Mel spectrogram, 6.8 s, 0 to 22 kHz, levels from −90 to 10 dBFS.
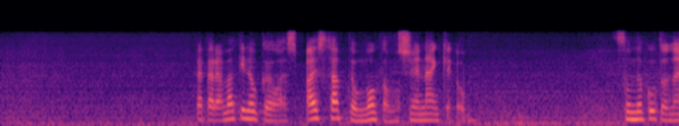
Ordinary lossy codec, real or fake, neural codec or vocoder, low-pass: none; fake; codec, 16 kHz, 0.8 kbps, ZipCodec; none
